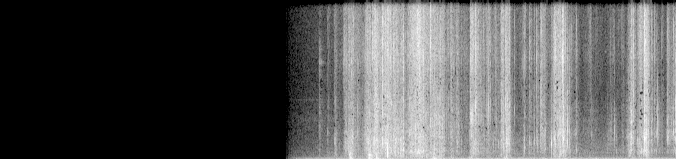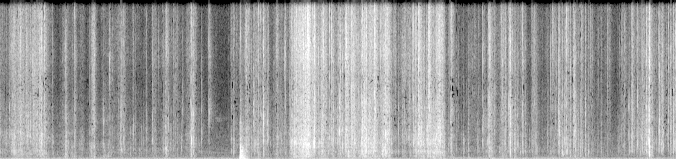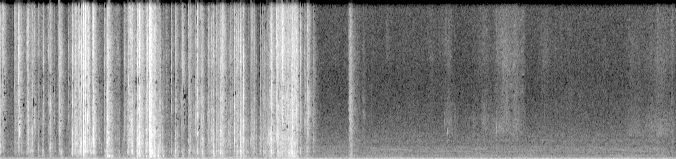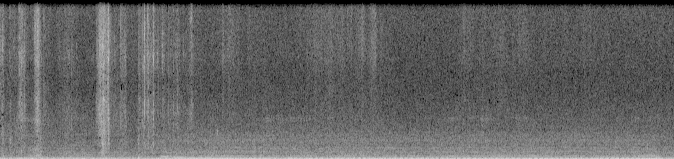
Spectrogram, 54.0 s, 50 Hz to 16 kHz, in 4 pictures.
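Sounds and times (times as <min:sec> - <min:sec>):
plastic bags crinkling: 0:06.6 - 0:33.3, 0:42.5 - 0:44.2.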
